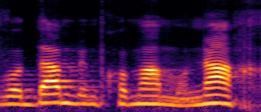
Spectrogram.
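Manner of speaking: ordinary talk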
